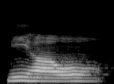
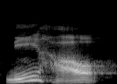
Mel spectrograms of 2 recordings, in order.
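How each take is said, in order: First: The syllables carry no distinct pitch tones. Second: Each syllable carries its own pitch tone. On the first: "니하오 없죠. 예, 여기는 성조가 없어요" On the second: "이게 성조가 니하오. 이게 정확한 중국인의 발음인데"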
